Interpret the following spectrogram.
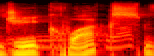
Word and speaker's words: GQuuuuuux: So, I know the name of the show is pronounced Gqu, but in English it kind of looks like Gcux, and I like that one more, so I'mma call it that from now on.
